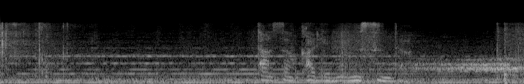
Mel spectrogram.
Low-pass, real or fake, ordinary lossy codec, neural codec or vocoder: 7.2 kHz; real; none; none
